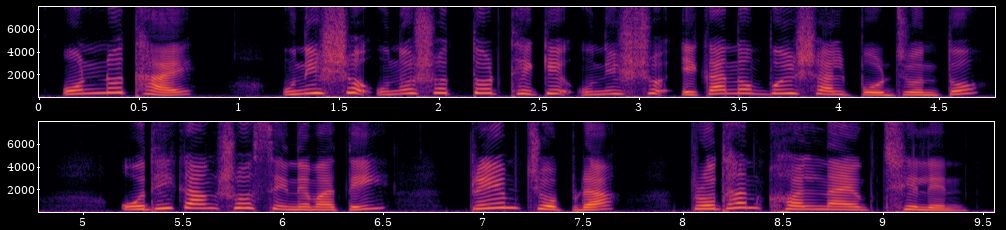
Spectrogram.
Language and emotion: Bengali, neutral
